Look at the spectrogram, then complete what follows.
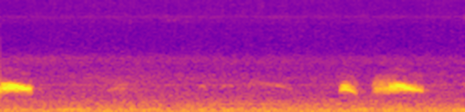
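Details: Spotted dove, a wild-caught bird in training as a ground decoy, giving low mellow coos: one note at the start, then a short note and a longer rolling coo after a pause, over a steady low rumble.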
